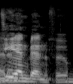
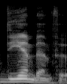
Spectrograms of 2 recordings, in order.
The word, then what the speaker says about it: Dien Bien Phu: Dien Bien Phu. – Dien Bien Phu, okay.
